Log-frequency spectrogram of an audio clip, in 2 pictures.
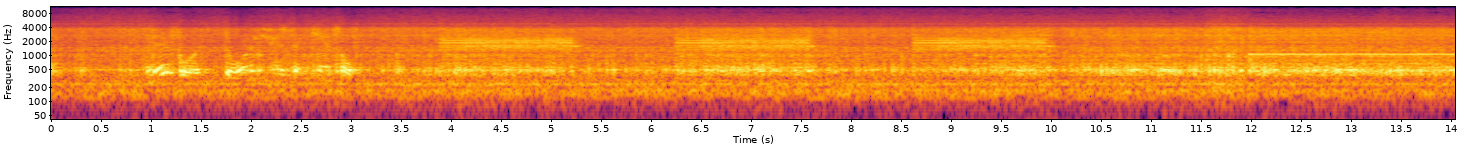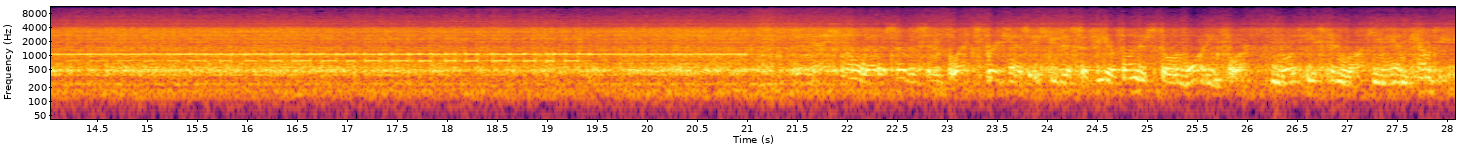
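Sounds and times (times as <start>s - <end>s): radio reception hiss: 0.0s - 28.0s
steady warning alert tone: 12.0s - 22.2s
warbling data tones: 12.0s - 22.4s.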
